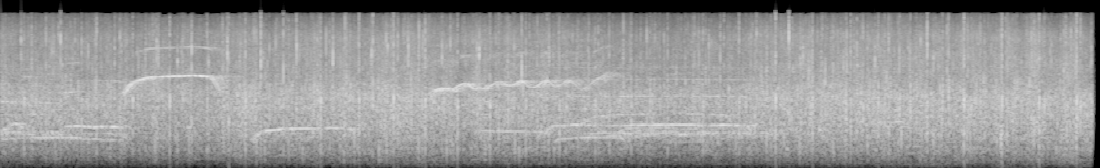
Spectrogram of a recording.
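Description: A band plays loud music in a large hall.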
